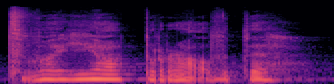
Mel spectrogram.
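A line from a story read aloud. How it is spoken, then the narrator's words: Strained, forced out. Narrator (Russian): натужно выдавил он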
